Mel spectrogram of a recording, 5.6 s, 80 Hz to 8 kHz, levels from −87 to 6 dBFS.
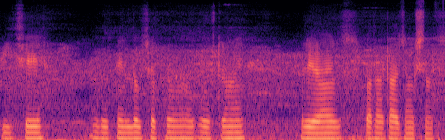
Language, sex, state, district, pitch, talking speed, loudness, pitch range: Hindi, male, Haryana, Rohtak, 120 Hz, 105 wpm, -17 LUFS, 115-125 Hz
